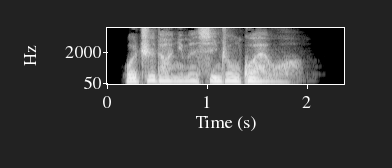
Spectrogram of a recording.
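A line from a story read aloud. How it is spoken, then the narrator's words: Sigh. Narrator (Chinese): 孔玉德叹了口气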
